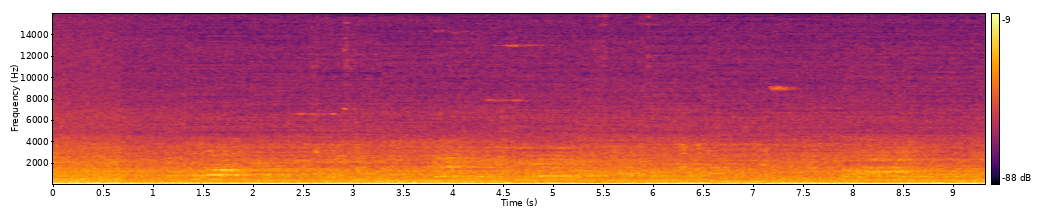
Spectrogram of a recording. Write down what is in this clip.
person or small group shouting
